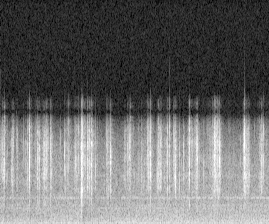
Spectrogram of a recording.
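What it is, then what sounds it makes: Handful of metal coins. A handful of small solid metal coins is held in cupped hands and shaken, with more coins lying on the carpet below. The coins rattle and clink together in quick, bright, high bursts that die away almost at once. The rattling comes in uneven clusters over a faint steady low hum.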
